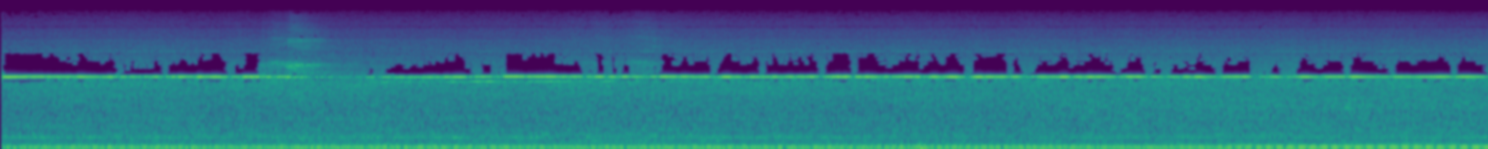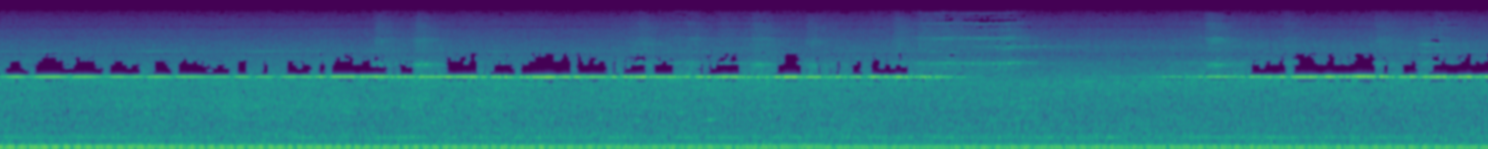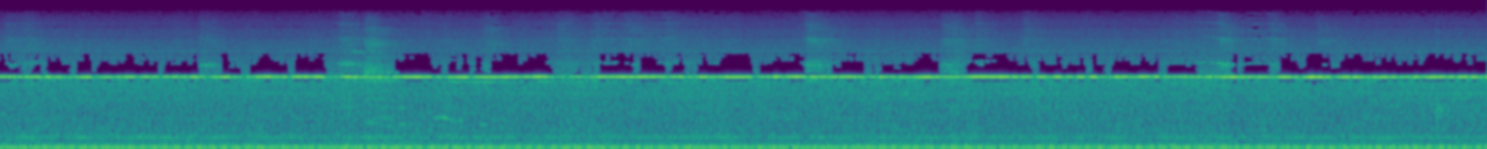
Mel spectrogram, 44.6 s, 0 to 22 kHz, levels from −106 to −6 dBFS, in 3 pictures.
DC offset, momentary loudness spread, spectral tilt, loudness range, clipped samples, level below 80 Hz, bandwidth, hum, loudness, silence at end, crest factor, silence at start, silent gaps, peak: under 0.1%; 8 LU; -4 dB/octave; 6 LU; under 0.1%; -38 dBFS; 13 kHz; none; -25 LUFS; 0 s; 14 dB; 0 s; none; -14 dBFS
